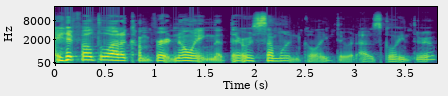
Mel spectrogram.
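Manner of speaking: tearful, choked up, wavering pitch, near crying. Speaker recalling with a friend how they first connected, choking up, about to cry. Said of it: "sorry, I'm going to cry".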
